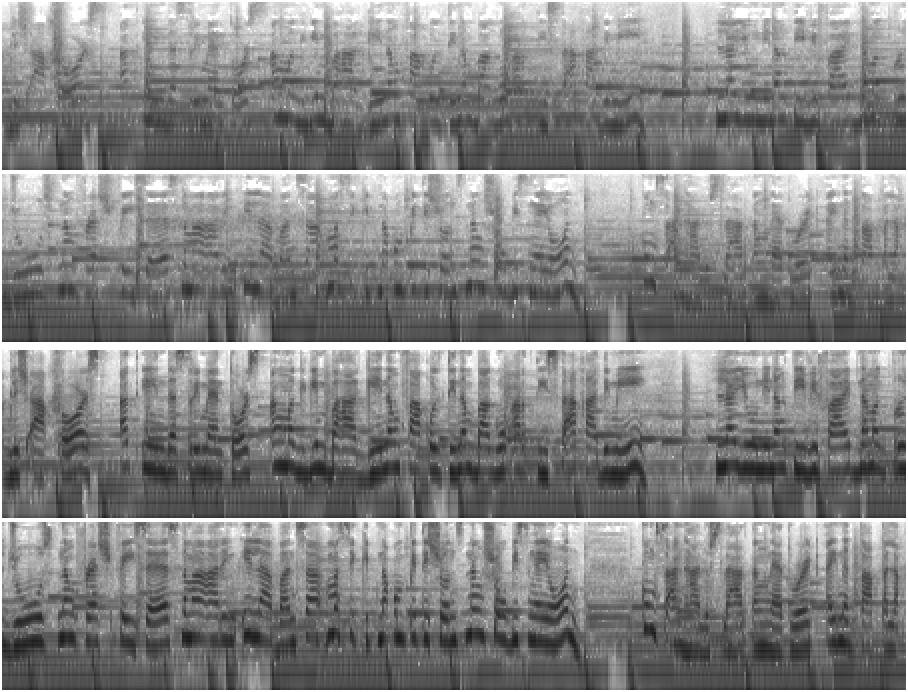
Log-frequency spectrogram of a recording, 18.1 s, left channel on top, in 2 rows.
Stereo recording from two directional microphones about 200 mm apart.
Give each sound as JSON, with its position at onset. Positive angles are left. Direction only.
{"t": 0.1, "sound": "speech", "side_deg": -55}
{"t": 15.9, "sound": "speech", "side_deg": -50}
